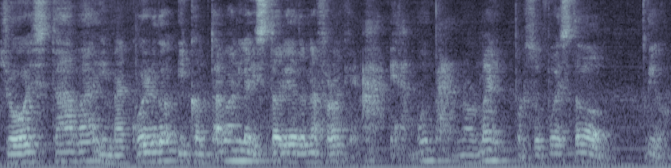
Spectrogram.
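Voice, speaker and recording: A man's voice: medium pitch, fairly even intonation, moderate pace. A Mexican man co-hosting a casual panel podcast, talking in an emphatic, conversational way. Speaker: podcast co-host. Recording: distant, echoey, faintly noisy room recording.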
